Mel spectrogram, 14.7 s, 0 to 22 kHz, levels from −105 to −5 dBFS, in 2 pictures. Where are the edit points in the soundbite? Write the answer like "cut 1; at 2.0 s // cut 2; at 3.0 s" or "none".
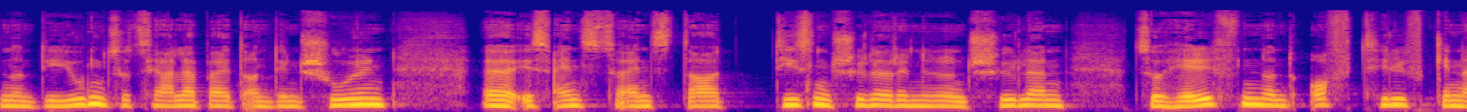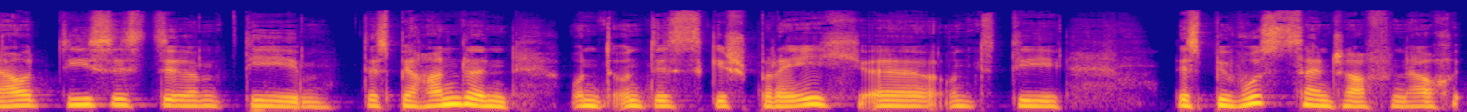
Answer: cut 1; at 2.8 s

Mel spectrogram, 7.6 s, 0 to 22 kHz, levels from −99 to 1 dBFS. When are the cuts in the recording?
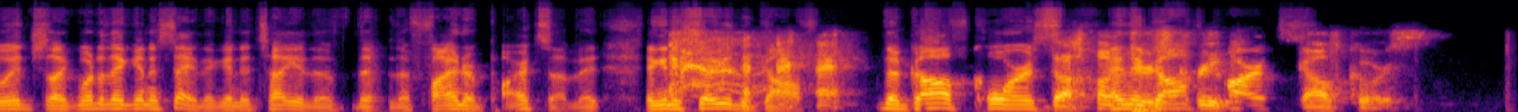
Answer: none

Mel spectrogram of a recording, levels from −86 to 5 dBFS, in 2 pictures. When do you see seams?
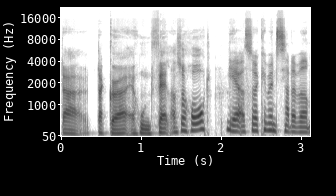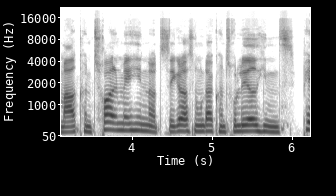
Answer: cut 1; at 2.8 s

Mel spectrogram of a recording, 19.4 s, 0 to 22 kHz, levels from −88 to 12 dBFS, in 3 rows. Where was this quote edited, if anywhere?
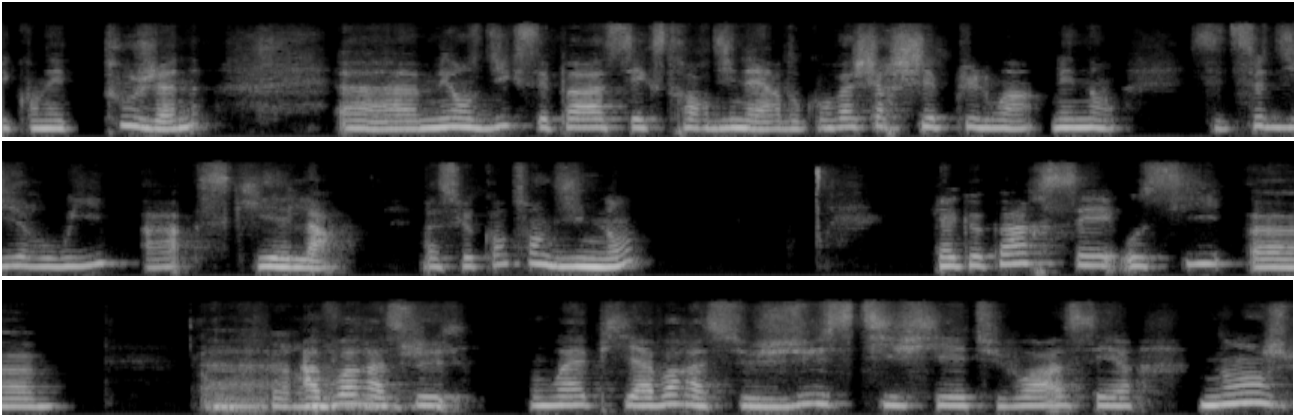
cut 1; at 8.6 s

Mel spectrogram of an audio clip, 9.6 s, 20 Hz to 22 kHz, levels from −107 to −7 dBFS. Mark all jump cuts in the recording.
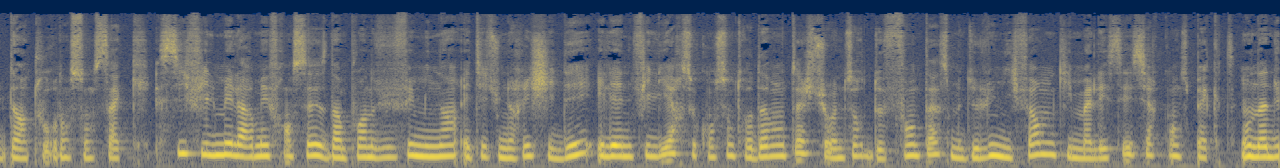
none

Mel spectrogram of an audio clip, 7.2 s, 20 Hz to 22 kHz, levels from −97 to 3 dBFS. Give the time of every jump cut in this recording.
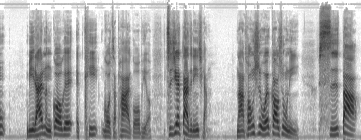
cut 1; at 4.6 s

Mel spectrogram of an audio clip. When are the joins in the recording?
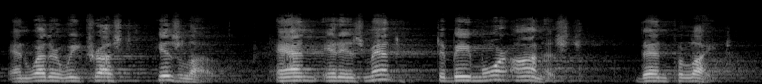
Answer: cut 1; at 2.7 s

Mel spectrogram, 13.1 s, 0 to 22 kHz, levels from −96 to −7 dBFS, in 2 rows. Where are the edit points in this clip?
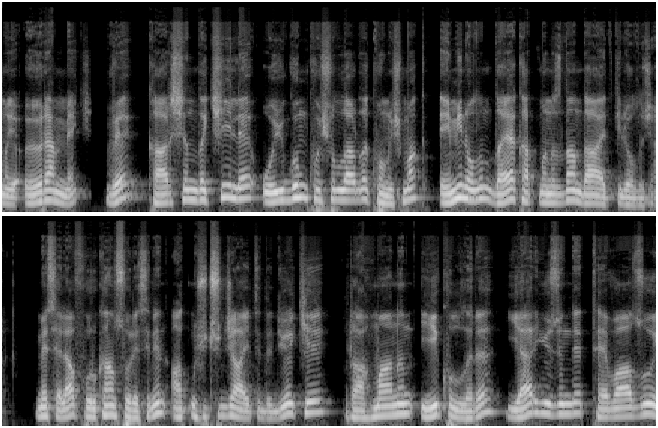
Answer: none

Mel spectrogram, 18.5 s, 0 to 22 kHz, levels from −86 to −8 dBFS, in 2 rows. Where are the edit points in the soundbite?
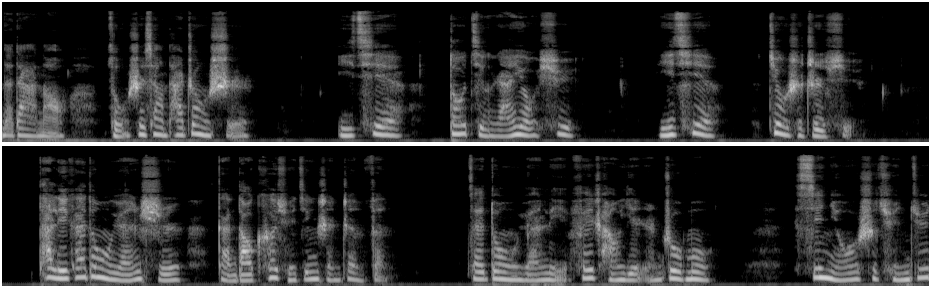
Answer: cut 1; at 13.8 s

